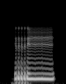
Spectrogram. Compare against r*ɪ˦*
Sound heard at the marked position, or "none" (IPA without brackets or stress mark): i˦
